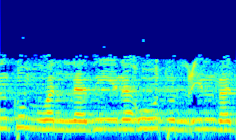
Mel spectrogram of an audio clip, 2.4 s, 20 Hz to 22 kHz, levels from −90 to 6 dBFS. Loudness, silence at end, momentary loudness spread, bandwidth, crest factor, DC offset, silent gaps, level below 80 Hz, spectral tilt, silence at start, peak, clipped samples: -23 LUFS; 0 s; 5 LU; 5.6 kHz; 16 dB; under 0.1%; none; -58 dBFS; -0.5 dB/octave; 0 s; -8 dBFS; under 0.1%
